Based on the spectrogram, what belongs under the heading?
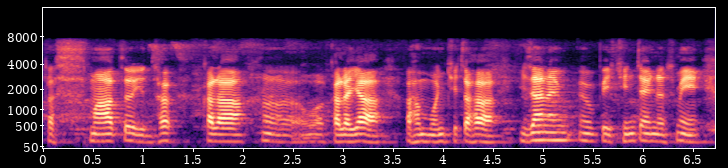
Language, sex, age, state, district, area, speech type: Sanskrit, male, 60+, Karnataka, Mandya, rural, spontaneous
